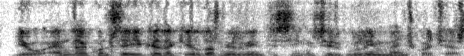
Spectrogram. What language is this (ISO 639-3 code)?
cat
